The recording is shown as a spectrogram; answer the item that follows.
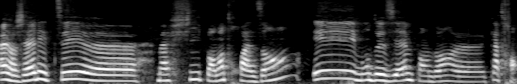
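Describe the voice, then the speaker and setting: Against a quiet background, a woman speaks at a very slow pace. Her pitch is fairly high, with ordinary variation. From France. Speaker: early childhood professional. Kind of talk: interview. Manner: halting.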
